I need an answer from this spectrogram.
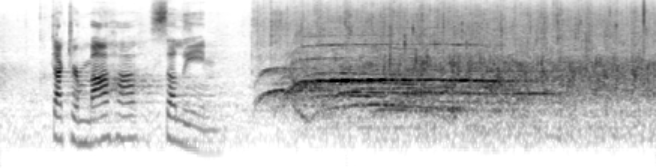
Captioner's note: crowd applauding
